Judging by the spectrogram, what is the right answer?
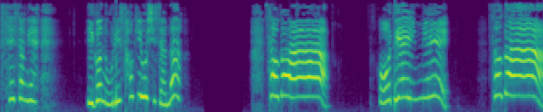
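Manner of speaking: very high, anxious, startled cry of surprise. Older sister finds her brother's clothes on a deer and calls for him, startled shout. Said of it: "하지만 동생은 온데간데 없고 웬 노루 한 마리가 사람의 옷을 입고 서 있었어요. / 그러자 노루를 안은 채 울고 있는 처녀의 모습이 나타났지요. / 그러자 노루를 안은 채 울고 있는 처녀의 모습이 나타났지요".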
